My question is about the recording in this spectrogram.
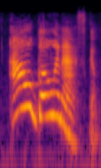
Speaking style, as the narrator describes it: cried Jenny

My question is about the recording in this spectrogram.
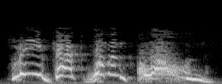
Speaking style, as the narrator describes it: his daughter shout from her bedroom

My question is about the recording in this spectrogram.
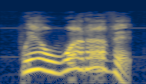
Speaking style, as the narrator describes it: squeaked Voost

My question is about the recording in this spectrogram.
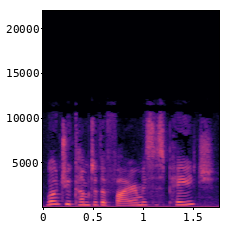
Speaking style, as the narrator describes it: asked Katie, rather timidly

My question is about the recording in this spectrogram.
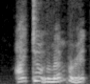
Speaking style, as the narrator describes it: she said

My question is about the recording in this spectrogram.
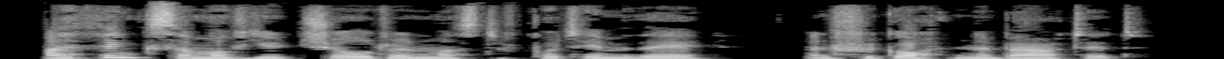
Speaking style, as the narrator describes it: said Mrs

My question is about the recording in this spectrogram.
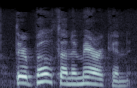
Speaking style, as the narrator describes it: exclaimed Mary Louise

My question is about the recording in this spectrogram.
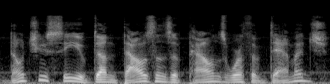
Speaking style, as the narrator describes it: I cried

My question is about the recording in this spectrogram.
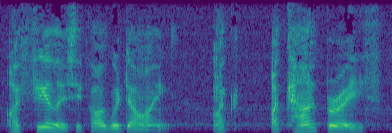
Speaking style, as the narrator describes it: sighed Dorothy

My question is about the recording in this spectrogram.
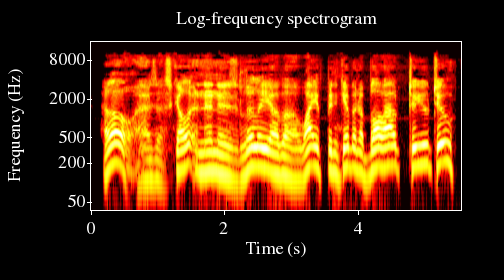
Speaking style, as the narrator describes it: old Ben, who said, as he showed signs of indulging in another of his internal laughing spells

